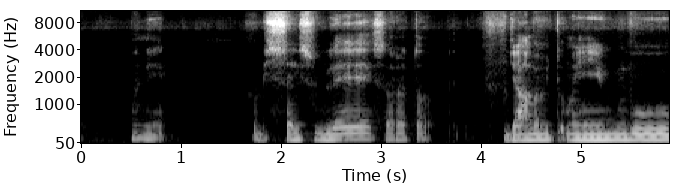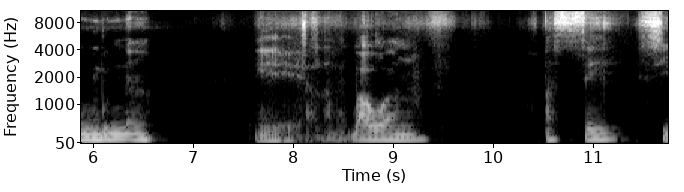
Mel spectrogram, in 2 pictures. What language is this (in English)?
Tae'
